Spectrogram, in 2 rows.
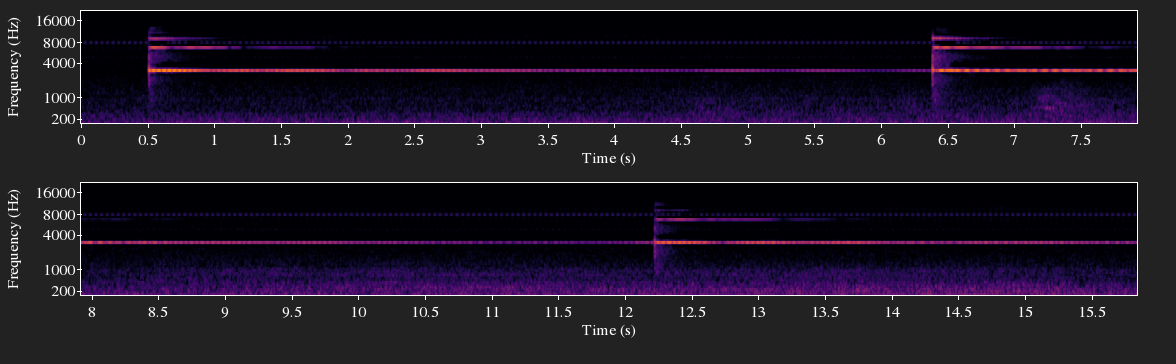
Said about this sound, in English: And so I'm going to ring this beautiful bell 3 times. And let that bring you into your secret place within, no matter how old you are.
